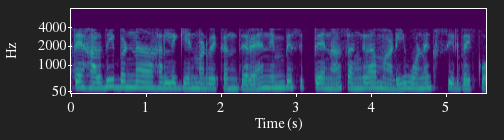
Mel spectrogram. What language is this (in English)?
Kannada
